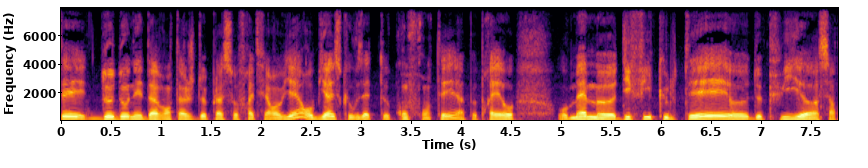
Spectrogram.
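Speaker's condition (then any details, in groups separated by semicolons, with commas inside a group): No condition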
